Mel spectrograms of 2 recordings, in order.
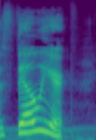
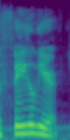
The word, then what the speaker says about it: failure: 这个单词很有意思， failure。英式的发音经常读作 failure。很多人呢读作 failure 也是正确的。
